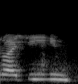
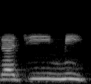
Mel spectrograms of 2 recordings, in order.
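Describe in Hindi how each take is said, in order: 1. शब्द 'म' की ध्वनि पर खत्म होता है। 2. शब्द छोटी 'इ' स्वर पर खत्म होता है। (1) "मीम के नीचे जो जेर है वो खत्म हो जाएगा" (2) "मीम जेर मी"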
